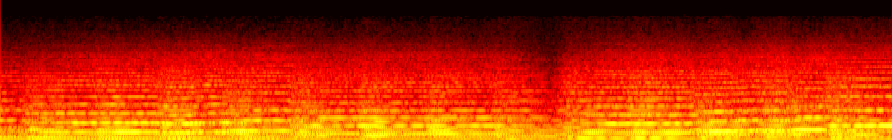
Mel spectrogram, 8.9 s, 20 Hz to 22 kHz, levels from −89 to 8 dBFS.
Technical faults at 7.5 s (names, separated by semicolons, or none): none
